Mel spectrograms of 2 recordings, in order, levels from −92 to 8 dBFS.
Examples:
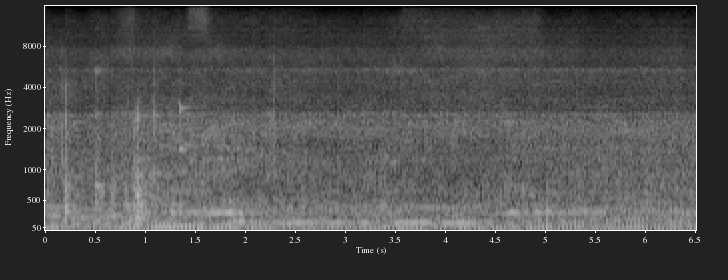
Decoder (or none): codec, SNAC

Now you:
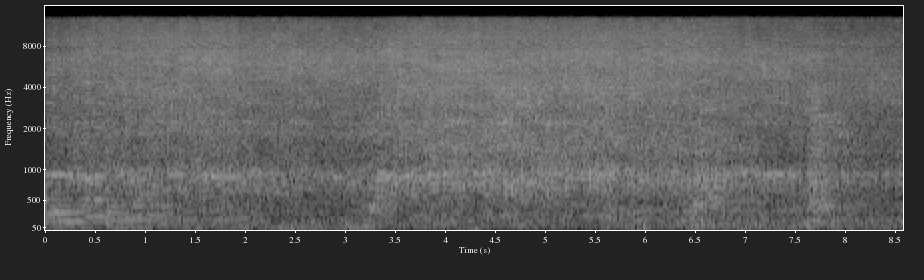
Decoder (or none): codec, SNAC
